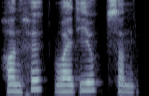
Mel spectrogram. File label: female heal, voice napatan civ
